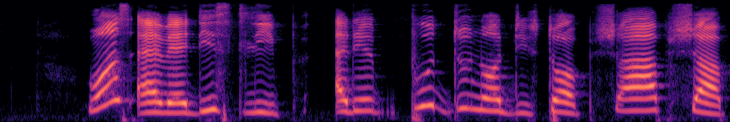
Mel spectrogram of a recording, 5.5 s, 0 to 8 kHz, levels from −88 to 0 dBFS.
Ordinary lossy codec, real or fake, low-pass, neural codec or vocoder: none; real; 7.2 kHz; none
